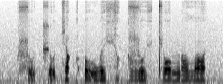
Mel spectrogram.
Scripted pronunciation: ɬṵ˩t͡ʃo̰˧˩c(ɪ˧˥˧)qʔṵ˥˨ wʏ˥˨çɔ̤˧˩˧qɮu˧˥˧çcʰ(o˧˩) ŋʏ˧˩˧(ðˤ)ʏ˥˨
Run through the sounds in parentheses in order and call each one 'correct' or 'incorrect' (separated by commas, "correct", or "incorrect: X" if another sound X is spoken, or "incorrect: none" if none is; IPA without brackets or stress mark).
correct, correct, correct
